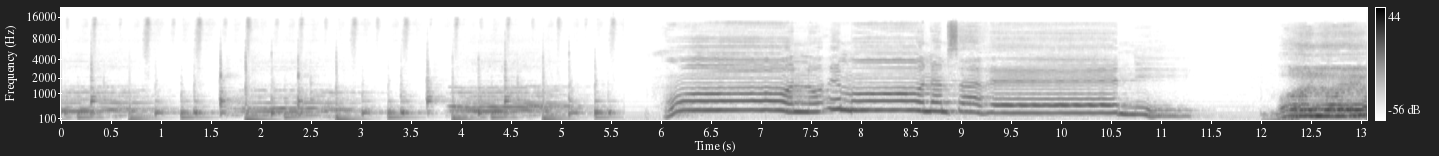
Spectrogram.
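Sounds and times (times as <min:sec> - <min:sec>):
person chanting: 0:12.0 - 0:13.0.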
